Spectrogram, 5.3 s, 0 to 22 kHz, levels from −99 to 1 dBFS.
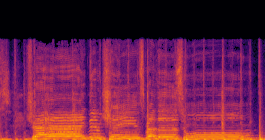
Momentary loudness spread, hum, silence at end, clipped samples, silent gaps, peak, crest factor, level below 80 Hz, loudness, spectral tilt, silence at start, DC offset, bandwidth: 6 LU; none; 0 s; under 0.1%; none; -6 dBFS; 18 dB; -40 dBFS; -23 LUFS; -4.5 dB/octave; 0 s; under 0.1%; 16 kHz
